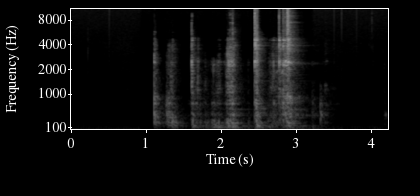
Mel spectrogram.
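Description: CNC-machined 6061 aluminium toolhead sliding into the slots of a Dillon 550B reloading press frame: a run of scraping, clicking metal-on-metal rubs that starts about a second in and lasts a little over two seconds.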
